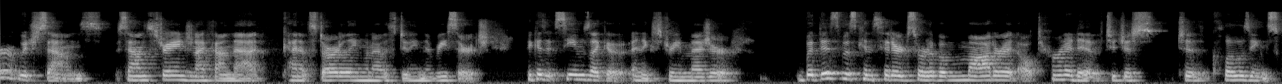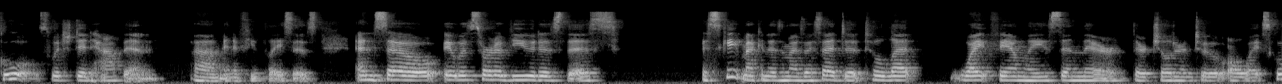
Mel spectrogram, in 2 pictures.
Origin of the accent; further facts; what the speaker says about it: Washington, United States; moved away as an adult; also born or lived in Florida; I grew up in Washington State, which has essentially no school choice.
